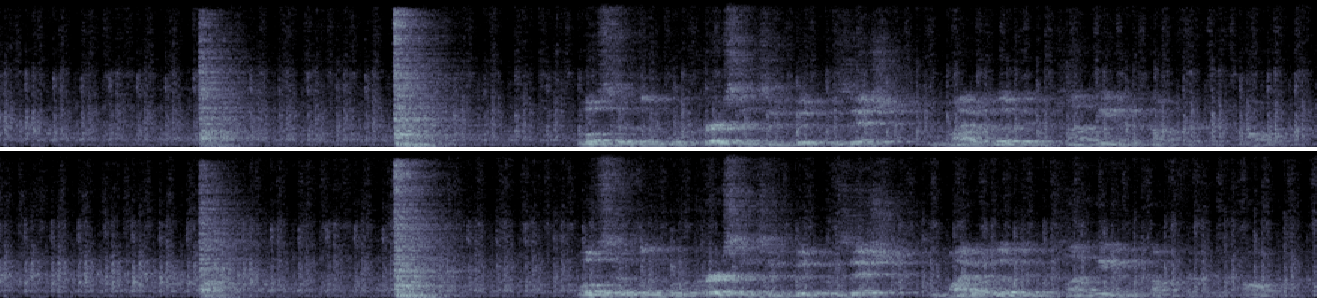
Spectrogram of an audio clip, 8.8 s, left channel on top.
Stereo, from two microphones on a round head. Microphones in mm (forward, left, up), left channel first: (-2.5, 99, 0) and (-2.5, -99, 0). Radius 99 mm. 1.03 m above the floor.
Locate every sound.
1.3 s an alarm clock: 15° left (ahead or behind), 1.4 m
3.8 s a man speaking: 20° right (ahead or behind), 1.7 m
